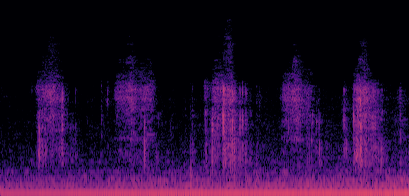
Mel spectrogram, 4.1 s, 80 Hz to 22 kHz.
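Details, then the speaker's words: Traxxas T-Maxx 2.5 RC truck brakes after reassembly, pads screwed down too tight: soft scraping swish every three-quarters second over a low hum as the pads drag on the disc. "so if you tighten them down too tight they will actually the brake pads will actually rub on the disc like you are engaging your brakes"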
